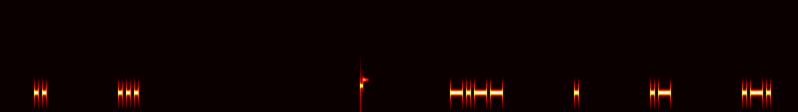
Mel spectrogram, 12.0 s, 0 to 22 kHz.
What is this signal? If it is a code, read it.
Morse code, heard as a keyed tone, about 20 wpm, spaced as for 7 wpm, 700 Hz. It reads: IS YEAR
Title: 6x Character Spacing - Top 300 Words - 20wpm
